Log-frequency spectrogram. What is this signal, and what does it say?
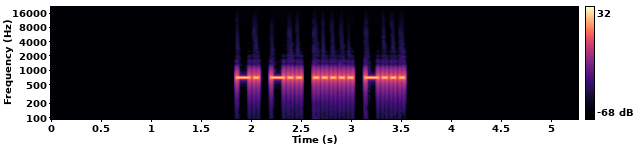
Morse code, heard as a keyed tone, about 28 wpm, 700 Hz. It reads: ND5B
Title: USA Call Signs - 4 Characters - Repeated 3x - 28wpm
